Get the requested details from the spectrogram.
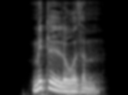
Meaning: strong dative masculine/neuter singular of mittellos
- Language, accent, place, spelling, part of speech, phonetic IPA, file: German, Germany, Berlin, mittellosem, adjective, [ˈmɪtl̩ˌloːzm̩], De-mittellosem.ogg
